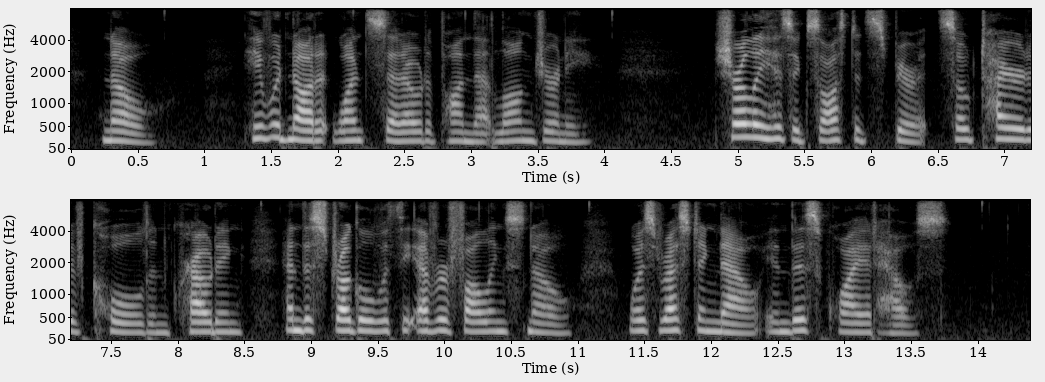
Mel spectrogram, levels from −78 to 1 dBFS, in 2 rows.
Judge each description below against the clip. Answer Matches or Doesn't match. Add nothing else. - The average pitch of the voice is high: Matches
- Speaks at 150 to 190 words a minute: Matches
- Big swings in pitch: Doesn't match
